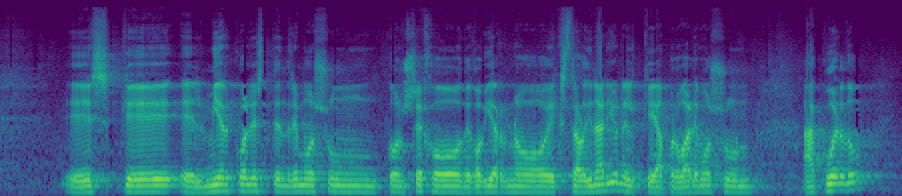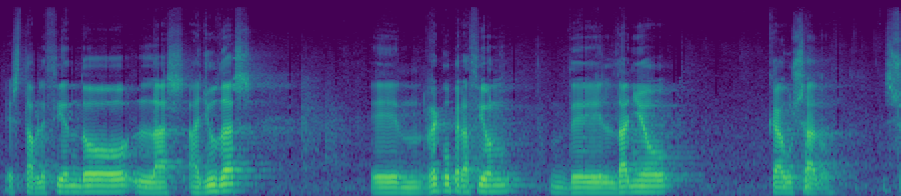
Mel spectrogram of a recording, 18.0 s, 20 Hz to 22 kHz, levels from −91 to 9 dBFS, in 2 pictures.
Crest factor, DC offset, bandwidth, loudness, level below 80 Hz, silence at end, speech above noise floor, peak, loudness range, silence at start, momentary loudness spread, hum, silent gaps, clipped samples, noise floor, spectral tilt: 18 dB; under 0.1%; 14.5 kHz; -18 LUFS; -64 dBFS; 0 s; 37 dB; 0 dBFS; 4 LU; 0.6 s; 10 LU; none; none; under 0.1%; -54 dBFS; -5.5 dB/octave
